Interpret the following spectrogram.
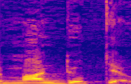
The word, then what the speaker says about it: Mandukya: of of God om is discussed in the mandukya upad there's a very interesting two-page upad m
